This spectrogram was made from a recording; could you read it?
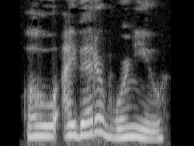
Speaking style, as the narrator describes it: she said in that guy voice of hers

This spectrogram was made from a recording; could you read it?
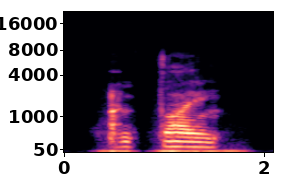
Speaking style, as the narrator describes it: muttered

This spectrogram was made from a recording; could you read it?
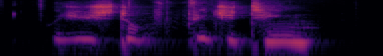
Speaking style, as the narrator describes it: Kira whispered

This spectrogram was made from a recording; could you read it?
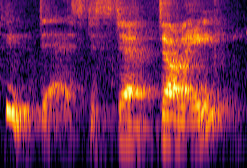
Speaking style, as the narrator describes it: a weather-beaten creature rasped

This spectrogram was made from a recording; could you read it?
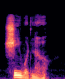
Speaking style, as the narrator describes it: said the leader bitterly, as if speaking to himself

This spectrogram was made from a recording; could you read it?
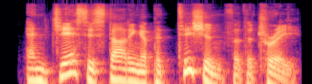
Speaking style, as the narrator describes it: Maddie chipped in excitedly

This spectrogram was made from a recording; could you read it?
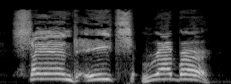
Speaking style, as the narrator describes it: yelled

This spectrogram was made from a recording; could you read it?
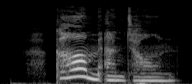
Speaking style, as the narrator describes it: she cried

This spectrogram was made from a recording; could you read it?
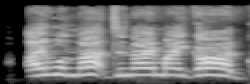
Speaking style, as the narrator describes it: cried the boy

